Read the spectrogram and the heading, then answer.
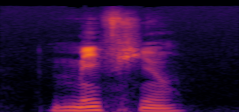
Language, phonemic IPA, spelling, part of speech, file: French, /me.fjɑ̃/, méfiant, adjective / verb, Fr-méfiant.ogg
- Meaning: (adjective) wary; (verb) present participle of méfier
